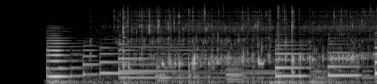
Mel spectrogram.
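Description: Steady running natural spring water from Rocky Creek Spring that starts abruptly and keeps flowing with a bright, gurgling, bubbly tone. No one speaks.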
